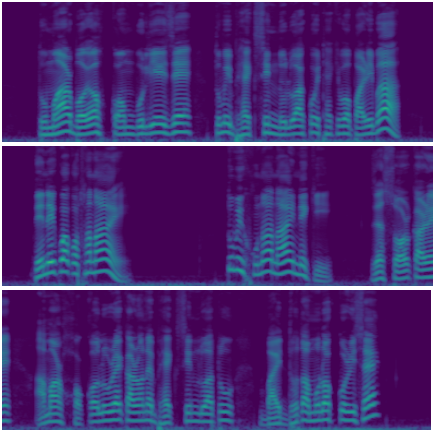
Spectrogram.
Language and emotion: Assamese, angry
